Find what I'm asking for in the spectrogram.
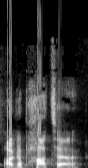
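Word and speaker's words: agapate (ἀγαπᾶτε): The word in Greek is pronounced agapate.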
